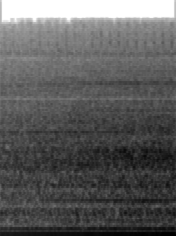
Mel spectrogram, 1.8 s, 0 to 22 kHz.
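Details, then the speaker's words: Honda Civic with idle surging and P0505 IACV trouble, engine warm, after a switch was removed and the lights turned off: low, steady hum with no rise and fall, smooth and even. Normal idle. "is off and here the different it's all nice and smooth and bap - they see how it's all nice and smooth now"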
